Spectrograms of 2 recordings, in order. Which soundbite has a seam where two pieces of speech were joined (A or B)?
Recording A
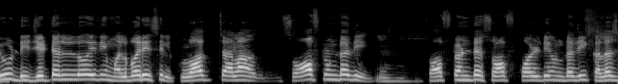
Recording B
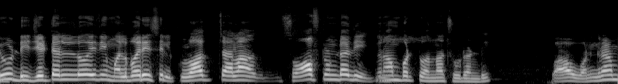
B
